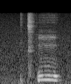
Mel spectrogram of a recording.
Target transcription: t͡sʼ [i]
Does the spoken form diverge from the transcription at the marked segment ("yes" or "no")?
no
